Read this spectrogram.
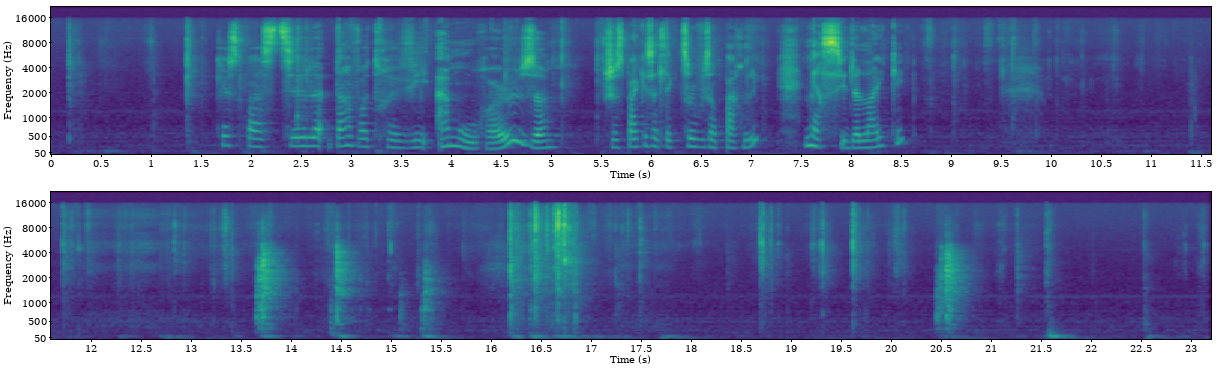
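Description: Playing cards shuffle and snap between a woman's hands.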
